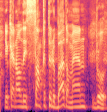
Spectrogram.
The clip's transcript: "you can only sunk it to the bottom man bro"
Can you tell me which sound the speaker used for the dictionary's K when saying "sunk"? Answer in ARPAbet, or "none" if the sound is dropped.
K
